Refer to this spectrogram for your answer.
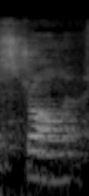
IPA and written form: strɒŋ (strong)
